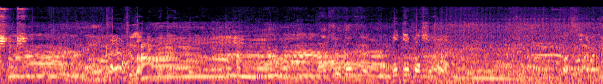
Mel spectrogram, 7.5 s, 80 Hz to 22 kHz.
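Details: Sahiwal bull calves at a cattle market bought by farmers in Comilla, Bangladesh, on 18 October 2024; several drawn-out, wavering lowing moos overlap one another through the clip over constant crowd chatter and market noise.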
